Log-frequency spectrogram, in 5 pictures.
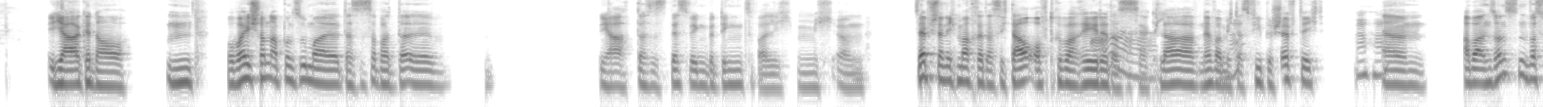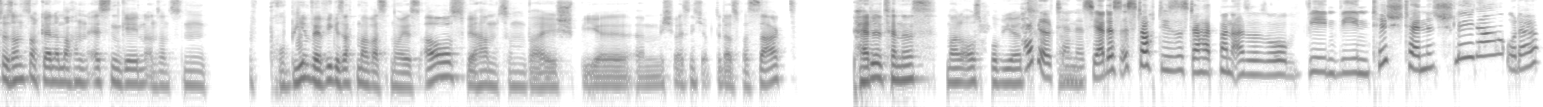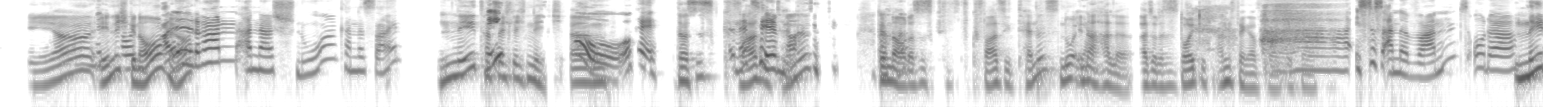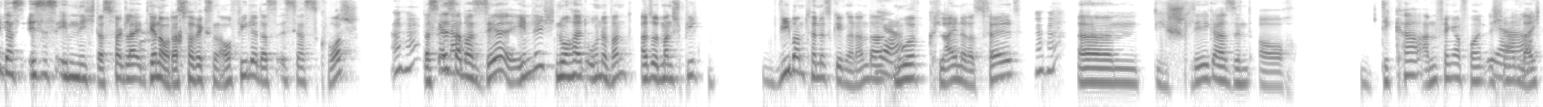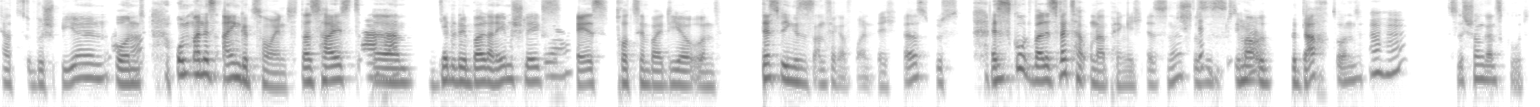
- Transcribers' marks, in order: other background noise; drawn out: "Ah"; chuckle; tapping; drawn out: "Ah"; unintelligible speech
- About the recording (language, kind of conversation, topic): German, podcast, Was macht ein Wochenende für dich wirklich erfüllend?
